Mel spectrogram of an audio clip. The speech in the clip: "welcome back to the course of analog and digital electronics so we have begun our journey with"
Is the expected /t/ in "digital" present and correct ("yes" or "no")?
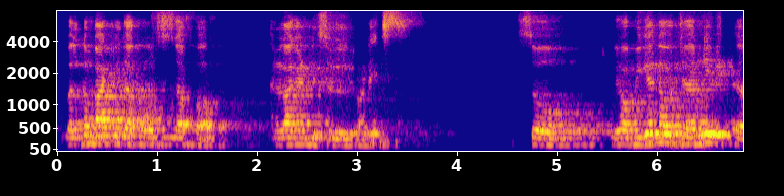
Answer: no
